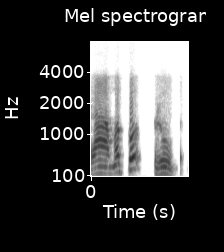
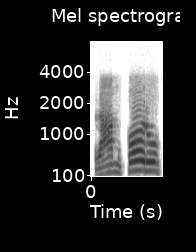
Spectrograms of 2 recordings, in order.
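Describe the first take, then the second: First: The vowel in 'ko' is cut short. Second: The vowel in 'ko' is held long. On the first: The speaker calls it right. "जब हमने को कहा तो ये मात्रा पतन" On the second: The speaker calls it wrong. "नहीं कहा जाएगा"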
